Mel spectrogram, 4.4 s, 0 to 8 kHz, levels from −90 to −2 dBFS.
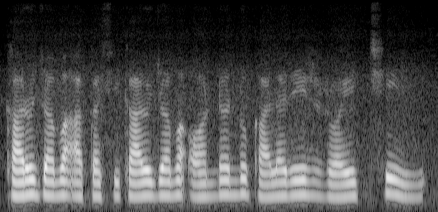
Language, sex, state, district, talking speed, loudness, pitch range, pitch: Bengali, male, West Bengal, Cooch Behar, 125 wpm, -19 LUFS, 145-160 Hz, 150 Hz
